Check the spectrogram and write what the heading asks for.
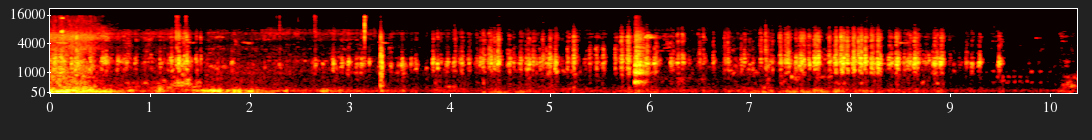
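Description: Small clicks and rubbing scrapes from hands handling insulated wires and a metal alligator clip while a rubber boot is pushed onto the clip. A dull thump sounds at the start.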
